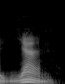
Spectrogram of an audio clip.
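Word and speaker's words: yuan: trying to go to the Yen right is that the one yeah y-u-a-n yeah the Chinese one that's okay yeah I mean you could pronounce it either way it's all it's all the same thing so yeah I mean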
